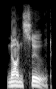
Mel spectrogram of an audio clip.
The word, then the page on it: nonsuit: American English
